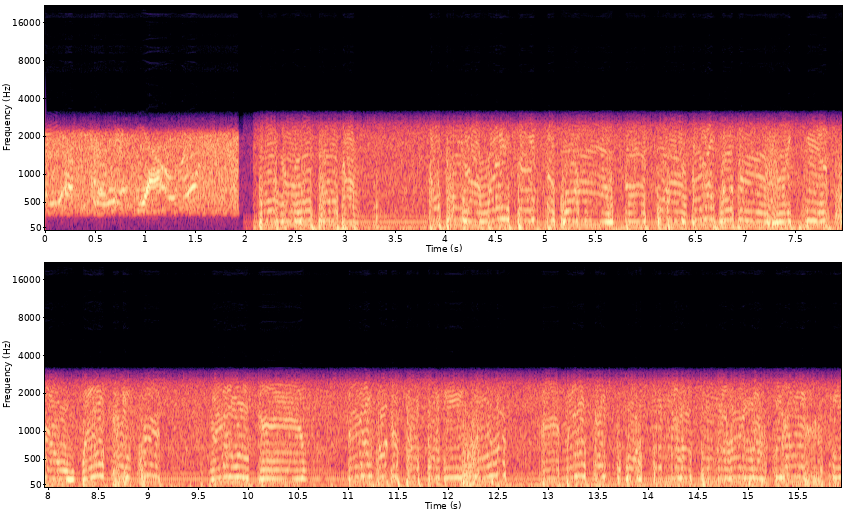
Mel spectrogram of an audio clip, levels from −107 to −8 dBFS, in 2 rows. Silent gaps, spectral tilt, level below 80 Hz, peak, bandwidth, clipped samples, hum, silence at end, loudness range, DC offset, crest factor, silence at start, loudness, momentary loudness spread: none; -13.5 dB/octave; -24 dBFS; 0 dBFS; 3.1 kHz; under 0.1%; none; 0 s; 2 LU; under 0.1%; 14 dB; 0 s; -16 LUFS; 5 LU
